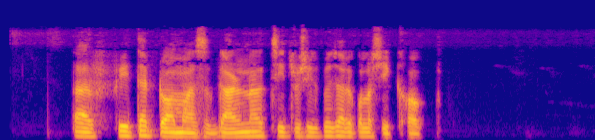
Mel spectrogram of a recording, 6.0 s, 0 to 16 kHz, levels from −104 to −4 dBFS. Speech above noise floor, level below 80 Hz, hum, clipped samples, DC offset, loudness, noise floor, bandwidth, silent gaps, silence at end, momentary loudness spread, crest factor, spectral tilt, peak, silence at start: 59 dB; -54 dBFS; none; under 0.1%; under 0.1%; -19 LUFS; -77 dBFS; 7.8 kHz; none; 1.75 s; 8 LU; 18 dB; -7 dB/octave; -2 dBFS; 0.75 s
